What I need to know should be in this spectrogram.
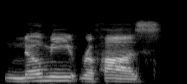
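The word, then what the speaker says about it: Noomi Rapace: I did not know how to say her name. And the reason why I know that I said it correctly is because I looked up a video of her saying it herself. So unless she's lying, then, I pronounced Noemi Rapace correctly.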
